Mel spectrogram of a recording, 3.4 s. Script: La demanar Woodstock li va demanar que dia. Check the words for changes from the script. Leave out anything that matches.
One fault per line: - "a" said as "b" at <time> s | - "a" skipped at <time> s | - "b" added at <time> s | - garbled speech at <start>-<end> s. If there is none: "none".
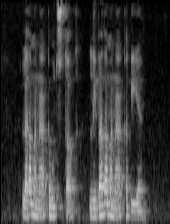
none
